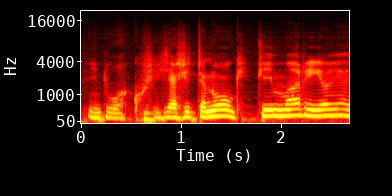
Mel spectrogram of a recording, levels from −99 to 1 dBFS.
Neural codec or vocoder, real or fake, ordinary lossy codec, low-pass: autoencoder, 48 kHz, 32 numbers a frame, DAC-VAE, trained on Japanese speech; fake; none; 19.8 kHz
